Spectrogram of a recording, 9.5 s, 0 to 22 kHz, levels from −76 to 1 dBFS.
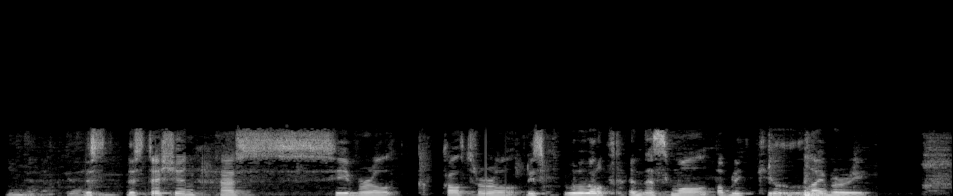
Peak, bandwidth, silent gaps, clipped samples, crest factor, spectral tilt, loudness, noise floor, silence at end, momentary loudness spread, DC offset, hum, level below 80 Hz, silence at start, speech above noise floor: -2 dBFS; 8 kHz; none; under 0.1%; 18 dB; -4.5 dB/octave; -19 LUFS; -48 dBFS; 0 s; 14 LU; under 0.1%; none; -56 dBFS; 0.05 s; 29 dB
